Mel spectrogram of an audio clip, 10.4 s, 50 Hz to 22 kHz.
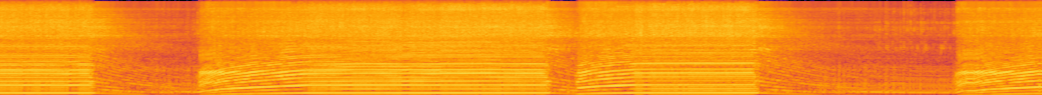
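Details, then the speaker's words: Komatsu Zenoah Straight Shaft Pro 26 two-stroke strimmer, probably early-1980s, warming up after choke off; high buzz snapping cleanly to full revs and back, slightly boggy but normal running. "I'm happy now that may still sound a bit boggy to you okay and and it is a little bit but I had the same problem with my old one"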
